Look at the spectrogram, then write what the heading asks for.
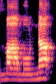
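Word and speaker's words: Mamanuca: Singatoka, Nagani, Ningnagani, and a C is pronounced TH as in Mamunaka Islands, so it is pronounced Mamanuta Islands.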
